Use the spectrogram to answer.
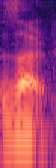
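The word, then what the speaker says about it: czar: উজ্জ্ব থাকে সি উচ্চারণে সি জেড এ আর জার তাহলে আই এম জার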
